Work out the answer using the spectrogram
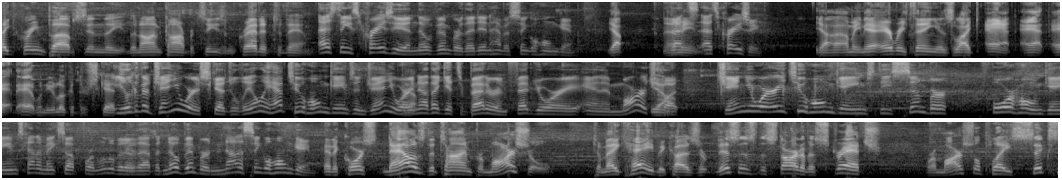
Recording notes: Live from the Cam Henderson Center on the campus of Marshall University for today's show.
